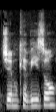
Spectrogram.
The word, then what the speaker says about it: Jim Caviezel: The actor, and I never know how to pronounce it, is it Jim Caviezel?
